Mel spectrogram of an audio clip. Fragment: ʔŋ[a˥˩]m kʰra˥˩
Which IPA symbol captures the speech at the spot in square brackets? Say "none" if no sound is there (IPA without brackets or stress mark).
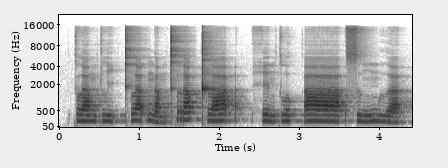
a˩˦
